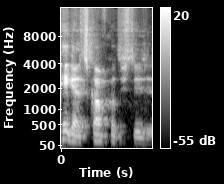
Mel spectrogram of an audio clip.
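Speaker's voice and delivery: rapid-fire, very fast, on autopilot. Showing how he says his usual video intro, very fast. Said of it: "like very fast".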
